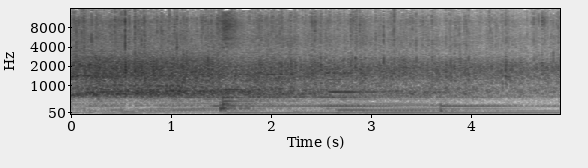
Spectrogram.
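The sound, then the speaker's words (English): A large crowd claps and shouts together in a steady, continuous roar that fills the whole stretch, with a sustained low musical tone humming underneath. “Come and clap your hands and scream.”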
